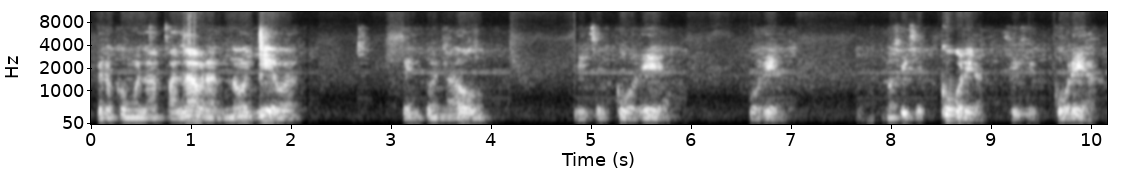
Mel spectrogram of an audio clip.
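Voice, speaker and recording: A man's voice: fairly low pitch, a little mellow, a little hiss or hum. A man giving an online medical lecture in a stern, corrective teaching manner, answering student questions. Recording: dull lo-fi call audio.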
